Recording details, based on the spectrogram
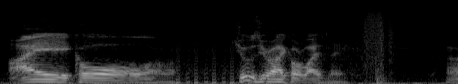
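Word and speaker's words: ichor: fill it with magical hior that's pronounced iore choose your iore wisely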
